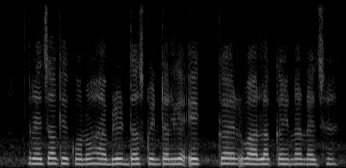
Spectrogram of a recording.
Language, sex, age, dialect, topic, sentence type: Maithili, female, 25-30, Angika, agriculture, question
